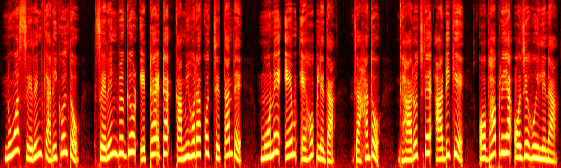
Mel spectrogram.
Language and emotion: Santali, fearful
